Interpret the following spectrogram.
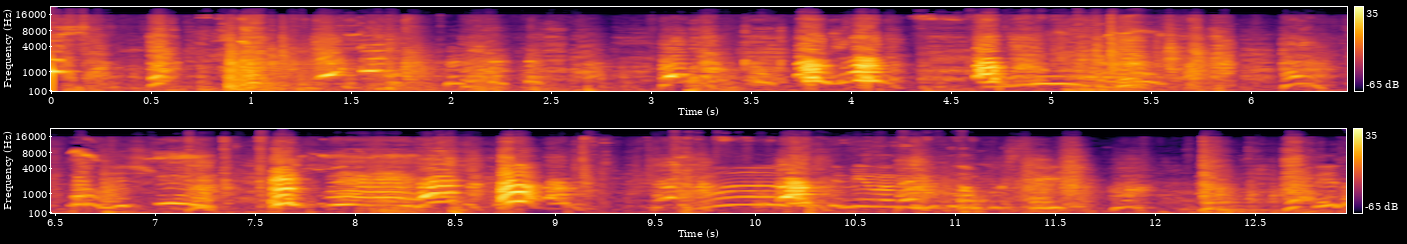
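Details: Neighbour dogs in a village, fluffy Zhuzha and little Malysh, one of them "talking": repeated yodelling moans and whiny, wavering grumbles in uneven bursts, interleaved with a person's chatter.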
